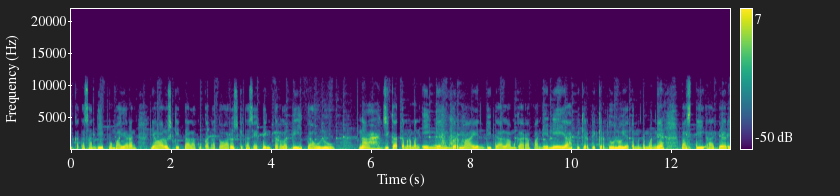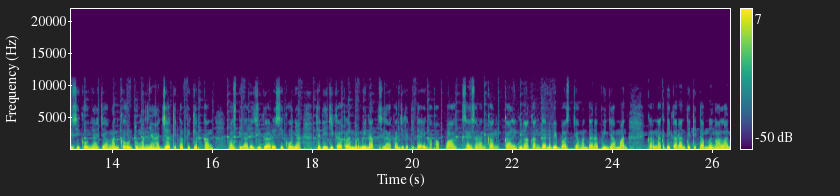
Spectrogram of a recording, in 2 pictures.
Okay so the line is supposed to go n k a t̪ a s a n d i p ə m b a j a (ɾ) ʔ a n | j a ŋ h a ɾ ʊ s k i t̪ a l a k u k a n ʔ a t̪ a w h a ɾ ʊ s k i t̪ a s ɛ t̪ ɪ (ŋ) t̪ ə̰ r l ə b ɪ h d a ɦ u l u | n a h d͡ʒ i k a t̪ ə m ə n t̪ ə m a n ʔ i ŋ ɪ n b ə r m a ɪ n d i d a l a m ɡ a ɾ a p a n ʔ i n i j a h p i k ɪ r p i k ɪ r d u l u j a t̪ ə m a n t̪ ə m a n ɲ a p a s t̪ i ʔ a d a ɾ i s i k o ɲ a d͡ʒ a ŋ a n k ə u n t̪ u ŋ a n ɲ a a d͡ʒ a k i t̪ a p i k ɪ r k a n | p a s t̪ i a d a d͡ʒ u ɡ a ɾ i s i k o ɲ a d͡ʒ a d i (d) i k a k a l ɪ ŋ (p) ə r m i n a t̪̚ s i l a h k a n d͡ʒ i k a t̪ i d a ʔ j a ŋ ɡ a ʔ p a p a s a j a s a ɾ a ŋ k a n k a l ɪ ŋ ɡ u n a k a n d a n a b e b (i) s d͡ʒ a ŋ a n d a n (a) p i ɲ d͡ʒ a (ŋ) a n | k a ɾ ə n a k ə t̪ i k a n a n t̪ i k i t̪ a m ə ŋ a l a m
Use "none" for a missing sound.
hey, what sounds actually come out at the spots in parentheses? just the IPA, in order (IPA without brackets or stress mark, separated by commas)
ɾ, ŋ, d͡ʒ, b, a, a, m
